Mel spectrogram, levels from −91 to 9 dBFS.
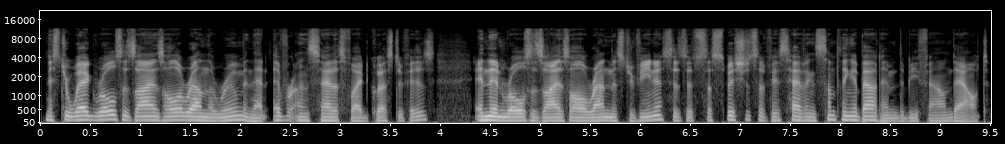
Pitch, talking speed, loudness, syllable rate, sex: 120 Hz, 240 wpm, -21 LUFS, 5.5 syllables/s, male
